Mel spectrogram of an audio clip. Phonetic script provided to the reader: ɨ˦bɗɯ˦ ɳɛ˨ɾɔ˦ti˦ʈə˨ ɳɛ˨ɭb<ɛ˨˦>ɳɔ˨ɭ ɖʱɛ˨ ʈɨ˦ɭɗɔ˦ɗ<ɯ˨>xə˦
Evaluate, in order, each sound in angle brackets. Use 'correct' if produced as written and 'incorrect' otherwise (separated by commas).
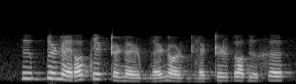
correct, correct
